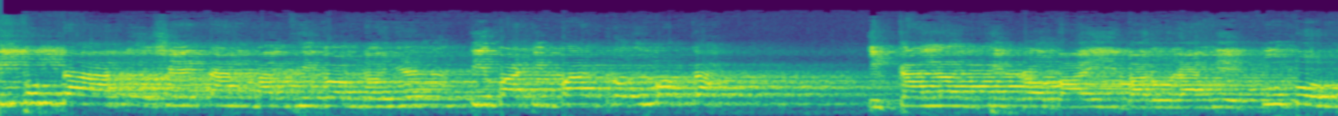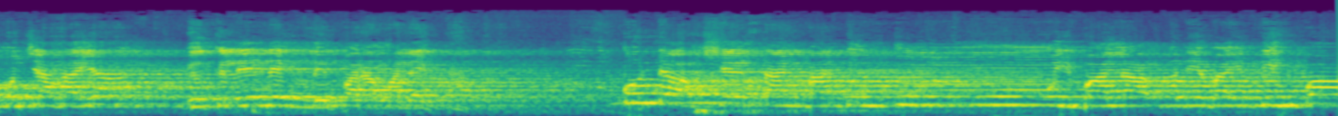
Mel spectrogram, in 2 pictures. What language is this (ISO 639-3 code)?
msa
